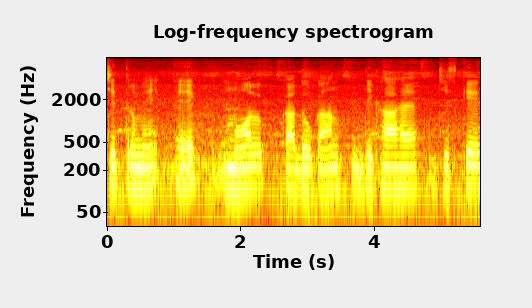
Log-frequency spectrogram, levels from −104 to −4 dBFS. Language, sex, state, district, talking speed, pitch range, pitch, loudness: Hindi, male, Madhya Pradesh, Katni, 95 wpm, 105-110 Hz, 110 Hz, -18 LUFS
